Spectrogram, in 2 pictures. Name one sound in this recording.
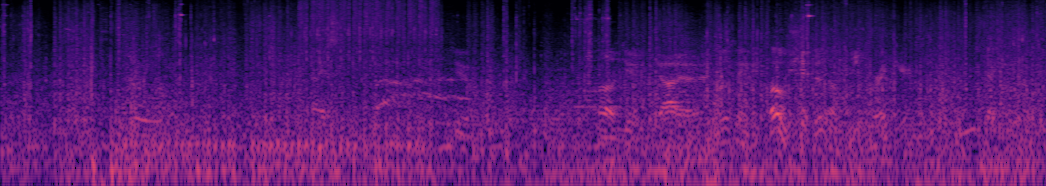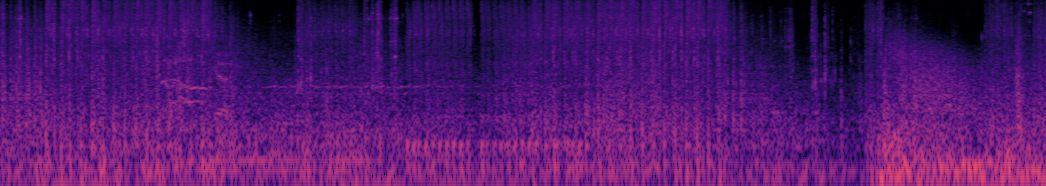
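Rapid gunfire crackles and pops.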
